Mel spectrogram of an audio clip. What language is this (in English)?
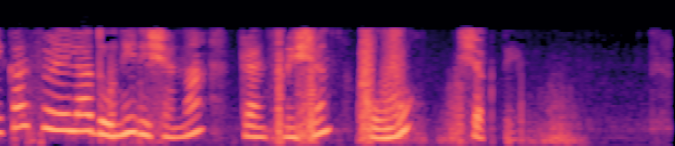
Marathi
